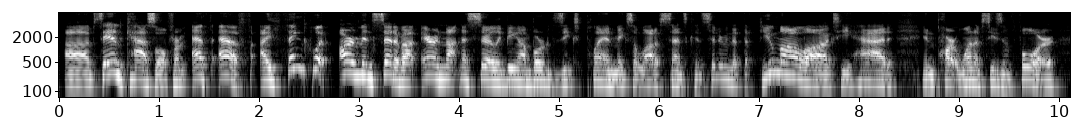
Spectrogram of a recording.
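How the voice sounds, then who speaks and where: Bright-voiced man, casual reaction host. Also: fairly high pitch, very animated, brisk, hardly any pauses. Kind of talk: casual chat, reading out viewer comments.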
